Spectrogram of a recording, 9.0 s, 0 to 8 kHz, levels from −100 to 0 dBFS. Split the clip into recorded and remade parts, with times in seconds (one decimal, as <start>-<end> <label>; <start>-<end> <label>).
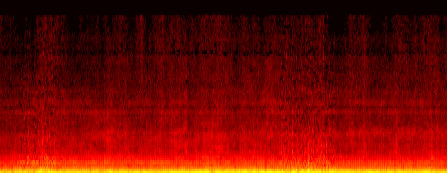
0.0-0.4 remade; 0.4-1.1 recorded; 1.1-5.6 remade; 5.6-6.7 recorded; 6.7-9.0 remade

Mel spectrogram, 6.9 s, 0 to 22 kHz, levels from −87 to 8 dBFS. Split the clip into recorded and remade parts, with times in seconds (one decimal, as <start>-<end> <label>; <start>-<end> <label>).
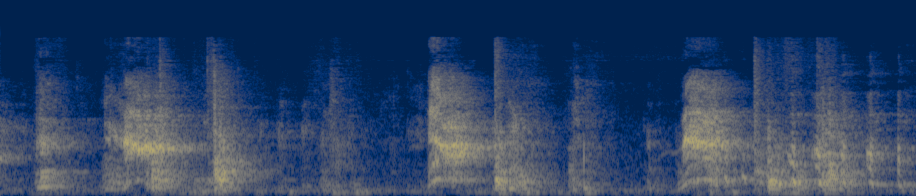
0.0-6.9 remade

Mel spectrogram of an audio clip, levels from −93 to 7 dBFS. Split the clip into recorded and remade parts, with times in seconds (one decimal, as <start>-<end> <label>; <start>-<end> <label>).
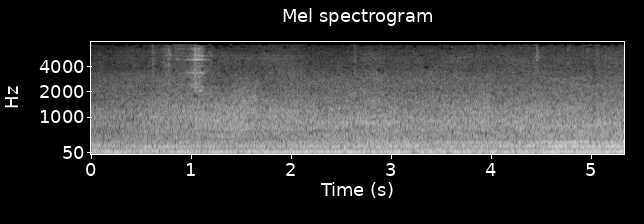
0.0-2.2 remade; 2.2-4.7 recorded; 4.7-5.3 remade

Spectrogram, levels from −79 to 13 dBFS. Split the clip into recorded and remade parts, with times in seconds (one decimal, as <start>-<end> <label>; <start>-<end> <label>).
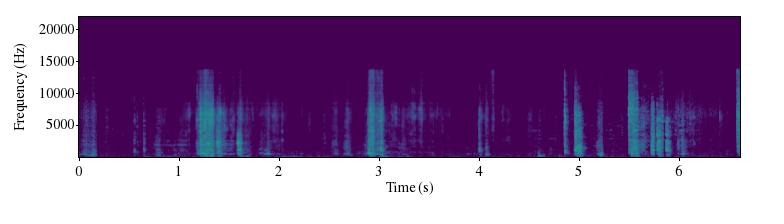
0.0-0.8 recorded; 0.8-4.6 remade; 4.6-6.6 recorded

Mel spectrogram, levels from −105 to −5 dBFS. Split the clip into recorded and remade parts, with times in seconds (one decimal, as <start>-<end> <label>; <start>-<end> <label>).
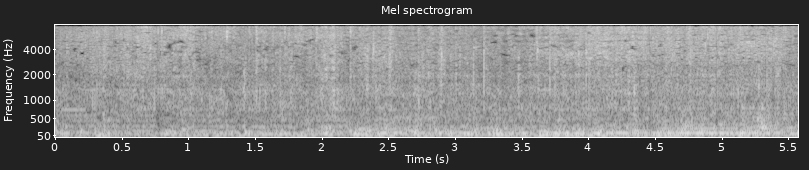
0.0-0.8 recorded; 0.8-4.2 remade; 4.2-5.6 recorded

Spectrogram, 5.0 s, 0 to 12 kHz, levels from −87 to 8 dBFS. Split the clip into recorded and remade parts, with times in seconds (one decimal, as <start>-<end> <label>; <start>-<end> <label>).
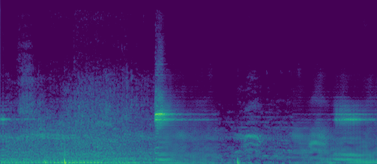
0.0-2.1 recorded; 2.1-2.9 remade; 2.9-3.9 recorded; 3.9-5.0 remade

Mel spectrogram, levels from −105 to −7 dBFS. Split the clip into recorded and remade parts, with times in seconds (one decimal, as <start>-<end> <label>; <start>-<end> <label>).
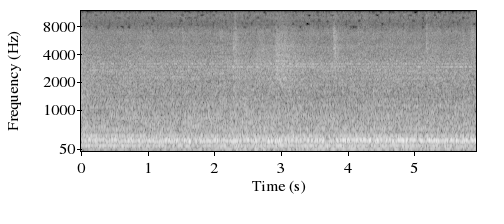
0.0-2.1 recorded; 2.1-3.1 remade; 3.1-5.9 recorded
